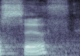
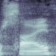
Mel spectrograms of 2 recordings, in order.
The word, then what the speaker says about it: Scythe: Then from there, you have the Souls Weapon, which is the Infernal Sith, or Scythe, however you want to pronounce it.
